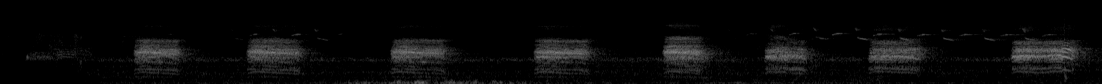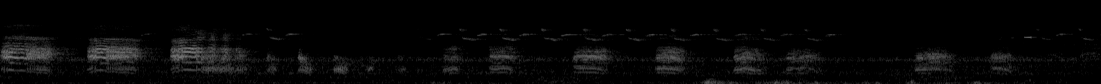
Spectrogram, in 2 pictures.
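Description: A crow cawing over and over, about one caw every second or so, weaker after about thirteen seconds. A small bird's quick high chirps run alongside in two stretches.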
